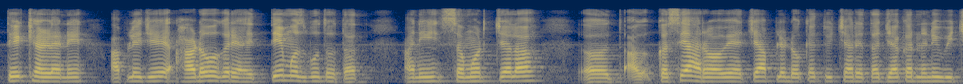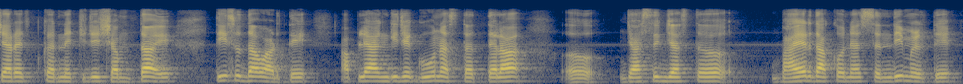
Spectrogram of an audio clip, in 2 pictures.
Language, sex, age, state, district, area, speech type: Marathi, male, 18-30, Maharashtra, Raigad, rural, spontaneous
